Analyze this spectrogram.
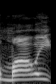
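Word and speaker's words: Mahle: It's pronounced Molly. It looks like male. It's Molly.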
